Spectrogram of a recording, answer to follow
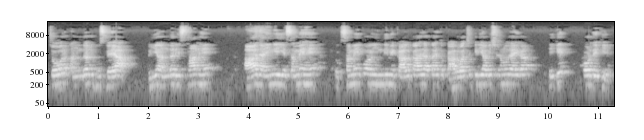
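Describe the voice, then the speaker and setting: High-voiced man teaching in an echoey room. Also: little pitch movement, recorded from a distance, slight background noise. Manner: slow, repeats words and phrases for dictation; keeps saying "ab dhyan dena" to draw attention. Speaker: Hindi grammar teacher. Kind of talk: classroom lesson.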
